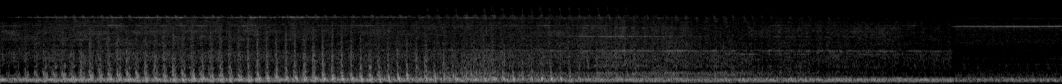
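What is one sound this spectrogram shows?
A helicopter's rotor chops loudly overhead.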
